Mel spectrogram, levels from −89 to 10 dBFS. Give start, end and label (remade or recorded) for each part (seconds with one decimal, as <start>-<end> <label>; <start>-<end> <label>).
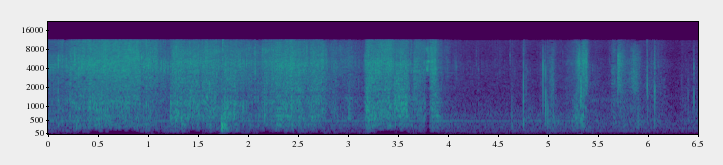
0.0-0.9 remade; 0.9-3.8 recorded; 3.8-5.4 remade; 5.4-6.5 recorded

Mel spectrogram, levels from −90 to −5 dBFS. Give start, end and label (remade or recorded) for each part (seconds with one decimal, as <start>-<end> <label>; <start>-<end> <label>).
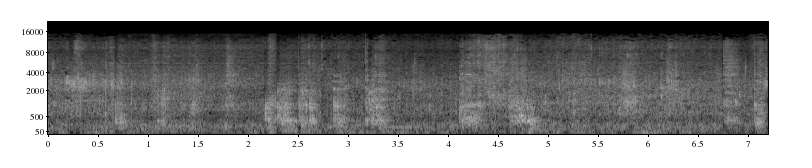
0.0-0.6 recorded; 0.6-2.7 remade; 2.7-7.2 recorded

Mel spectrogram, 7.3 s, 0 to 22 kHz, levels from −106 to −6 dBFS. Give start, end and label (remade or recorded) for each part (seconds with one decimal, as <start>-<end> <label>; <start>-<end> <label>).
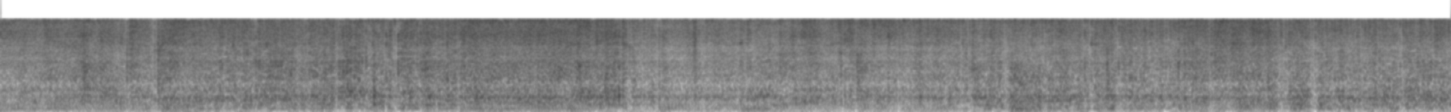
0.0-1.0 remade; 1.0-2.3 recorded; 2.3-4.8 remade; 4.8-5.9 recorded; 5.9-6.4 remade; 6.4-7.3 recorded

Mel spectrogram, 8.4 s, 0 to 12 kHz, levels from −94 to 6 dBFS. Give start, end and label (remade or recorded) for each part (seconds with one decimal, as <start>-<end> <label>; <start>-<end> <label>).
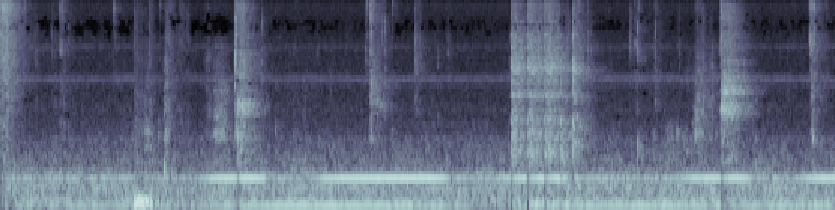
0.0-8.4 recorded

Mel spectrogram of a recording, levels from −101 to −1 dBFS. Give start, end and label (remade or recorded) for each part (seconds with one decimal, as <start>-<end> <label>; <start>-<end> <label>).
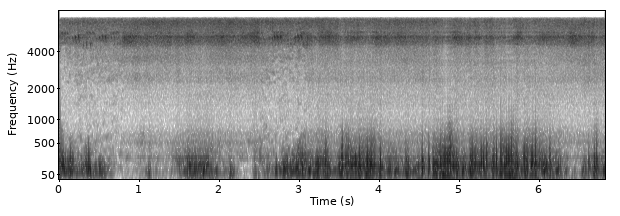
0.0-0.8 recorded; 0.8-2.5 remade; 2.5-3.1 recorded; 3.1-6.8 remade

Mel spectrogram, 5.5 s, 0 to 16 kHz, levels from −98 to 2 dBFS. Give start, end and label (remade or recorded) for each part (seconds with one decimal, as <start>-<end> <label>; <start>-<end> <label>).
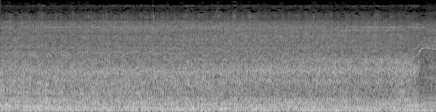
0.0-5.5 recorded

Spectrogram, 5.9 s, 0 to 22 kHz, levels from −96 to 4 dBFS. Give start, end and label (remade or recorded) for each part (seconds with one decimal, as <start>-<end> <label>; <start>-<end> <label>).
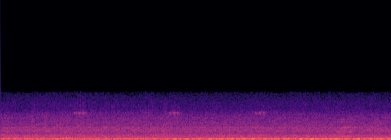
0.0-0.4 recorded; 0.4-2.5 remade; 2.5-5.9 recorded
